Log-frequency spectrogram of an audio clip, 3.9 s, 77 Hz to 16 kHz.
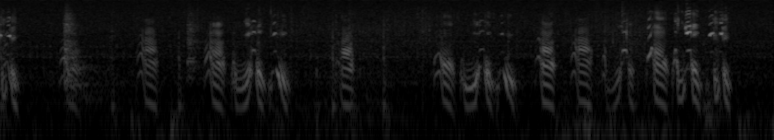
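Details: Sharp-tailed grouse being territorial in Theodore Roosevelt National Park, North Unit, North Dakota, 2017: rapid cackling, chattering notes in quick bursts, several closely overlapping callers, almost no pause across the clip.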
